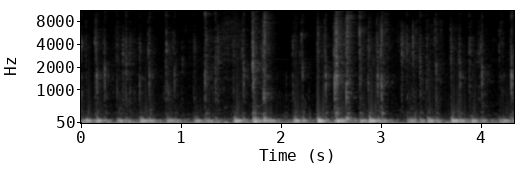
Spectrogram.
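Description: Typing on a computer keyboard: a quick, irregular run of key clicks, about four or five keystrokes a second, each with a low thud.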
